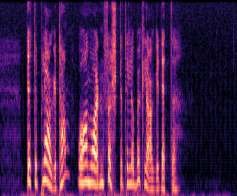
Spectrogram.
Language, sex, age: Norwegian, female, 54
